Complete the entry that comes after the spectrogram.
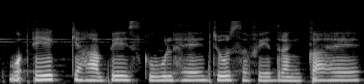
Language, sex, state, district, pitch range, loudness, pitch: Hindi, female, Uttar Pradesh, Lalitpur, 185-200 Hz, -19 LUFS, 190 Hz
